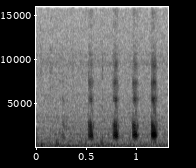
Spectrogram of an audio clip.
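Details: Captive Ecuadorian hermit crab (Coenobita compressus), freshly molted and held out of its tank to be photographed, chirping because it is bothered. Short raspy chirps repeat about every quarter second and grow louder, over a steady low hum.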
